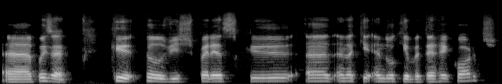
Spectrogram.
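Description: A man's voice: on the high side, steady tone, normal speed, sharp tone, smooth. A man with a European Portuguese accent hosting a casual podcast chat, informal and often circling back over his phrases. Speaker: podcast host.

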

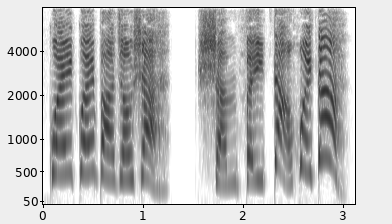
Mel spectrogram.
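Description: A woman's voice: high voice, huge pitch swings, a little slow, pushed and bright, no room sound, studio quality, heavily acted. A woman voicing a haughty, bratty young princess in a children's storybook, huffy and scolding.

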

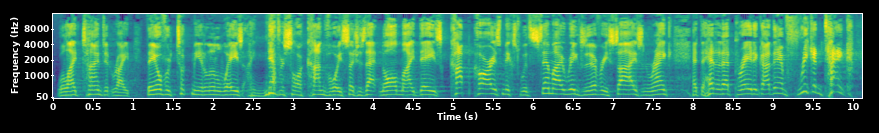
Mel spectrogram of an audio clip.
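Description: A man's voice: high voice, a little fast, few pauses, sharp tone, a little hiss or hum. A man reciting a rhyming spoken-word story with a driving, rhythmic delivery. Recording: long reverb.

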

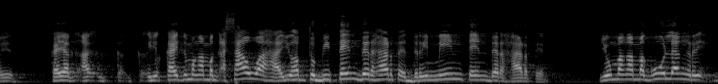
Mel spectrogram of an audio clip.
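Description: A man with a Filipino accent preaching a sermon to a congregation, animated and full of rhetorical questions that check the listeners follow along. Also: high-pitched. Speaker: pastor. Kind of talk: bilingual sermon.

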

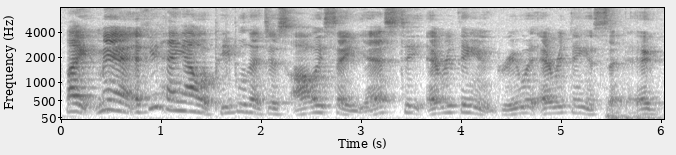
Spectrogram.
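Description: A man's voice: high-pitched, lively intonation, a little fast, reverberant, crowd noise. A man co-hosting a podcast in casual chat, blunt and slangy, swearing freely. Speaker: podcast co-host.

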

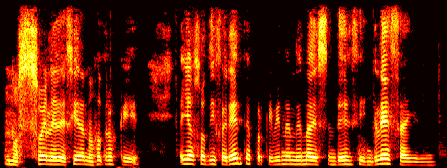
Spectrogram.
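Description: A woman's voice: on the low side, steady tone, moderate pace, mellow, no echo, dull audio, soft background music. A woman of about fifty, a community organizer, talking passionately in an interview. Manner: passionate, acts out others' voices with laughter. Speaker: migrant community organizer, guest. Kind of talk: animated interview talk.

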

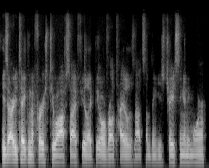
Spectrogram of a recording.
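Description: A man's voice: lowish voice, completely flat delivery, rapid-fire, a little mellow, dry recording. A man co-hosting a podcast in casual chat, joking sarcastically and swearing casually. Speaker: podcast co-host.

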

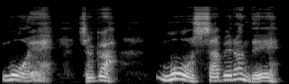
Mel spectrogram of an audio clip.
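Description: A man voicing a boisterous male elephant god from a storybook, loud and brash, speaking in Kansai dialect. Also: on the high side, lively intonation, moderate pace, voice pushed up, natural voice. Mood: pleading.

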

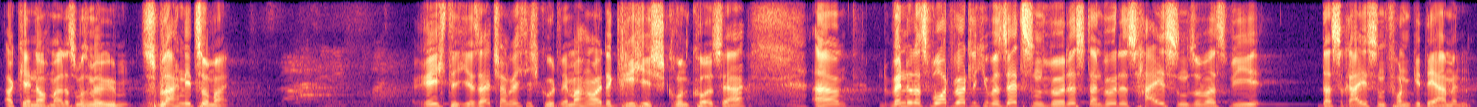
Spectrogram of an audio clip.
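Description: A man from Franconia with a Franconian German accent preaching a lively sermon, talking straight to his congregation with fillers and humor. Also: a little high, moderate pace, long reverb tail.

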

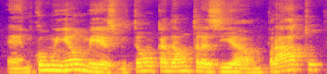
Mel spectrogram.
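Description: A man's voice: fairly high pitch, lively intonation, normal speed. A man who is a pastor and podcast host, telling folksy anecdotes in a casual conversation. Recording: roomy echoey sound.

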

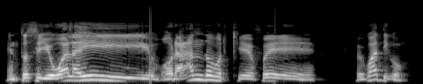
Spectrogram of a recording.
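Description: A man's voice: fairly high pitch, measured pace, slight background noise. A young man with a Chilean accent, a podcast co-host animatedly telling a personal story and acting out the quotes. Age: young adult. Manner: animated, laughs often, acts out quotes. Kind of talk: casual storytelling. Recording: slightly dull lo-fi audio.

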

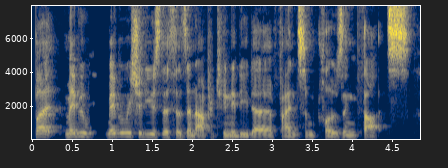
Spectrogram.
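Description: A man hosting a podcast over a video call, talking in a relaxed, hesitant way with many fillers. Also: medium pitch, normal speed. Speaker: podcast host. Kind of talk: casual conversation.

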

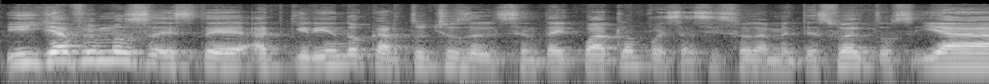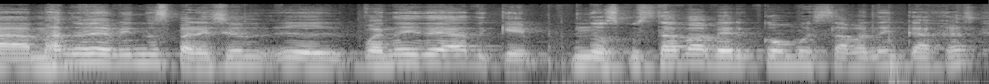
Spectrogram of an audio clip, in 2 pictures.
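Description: A man's voice: medium pitch, moderate pace, hardly any pauses, mellow. A man co-hosting a casual retro gaming podcast, rambling with many fillers and acting out quoted posts. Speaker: podcast co-host. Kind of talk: casual chat.

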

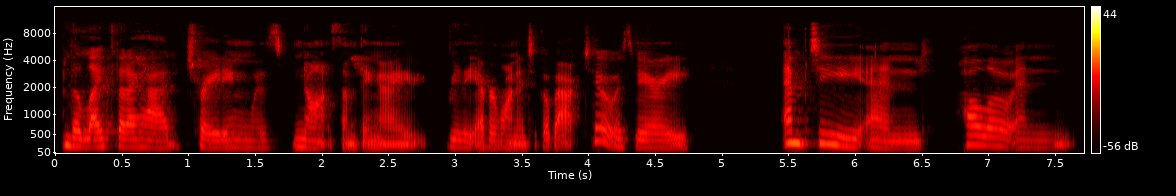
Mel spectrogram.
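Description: A Canadian woman who founded a co-working space tells her own story as an interview guest, speaking conversationally with a Canadian accent. Her voice is lowish and gravelly, with wide pitch swings at a moderate pace.

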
